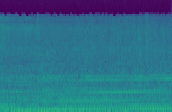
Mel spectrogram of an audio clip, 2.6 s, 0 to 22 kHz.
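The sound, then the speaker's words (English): A small 21-foot aluminum motorboat's engine drones loud, a steady low rumble with a faint rhythmic wobble as the hull rides over choppy water in the Delta near Stockton, California, on a mail delivery run. No one speaks. “He takes his 21-foot aluminum boat around 60 miles”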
